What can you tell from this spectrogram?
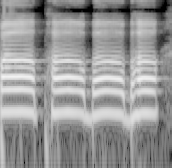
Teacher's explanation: प बोलते ही आपको समझ में आ गया कि जो हमारे ओठ हैं वो दोनों टच कर रहे हैं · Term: ओष्ठ ध्वनि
